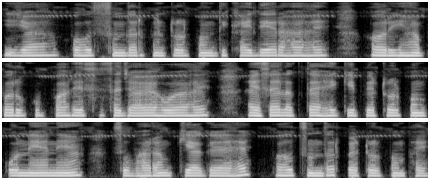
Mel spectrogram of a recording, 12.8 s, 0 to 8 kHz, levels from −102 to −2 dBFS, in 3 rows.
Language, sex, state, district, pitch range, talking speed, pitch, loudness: Hindi, male, Chhattisgarh, Balrampur, 140-150 Hz, 175 wpm, 145 Hz, -21 LUFS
